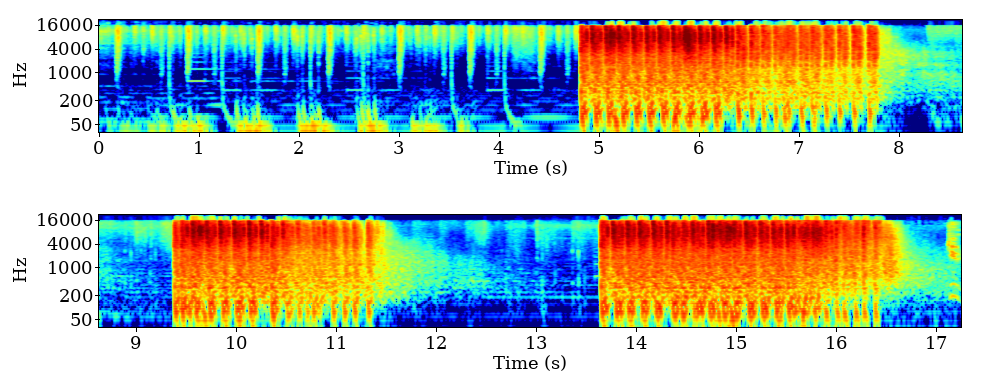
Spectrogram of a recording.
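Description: AK rifle gunfire in the console video game Rust: three long, loud bursts of rapid automatic fire, each fading into an echoing tail, after a stretch of quieter in-game movement sounds.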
